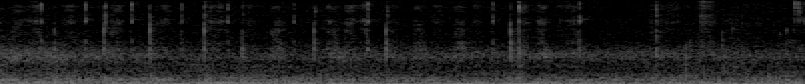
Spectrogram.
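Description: Stylus writing by hand on a tablet screen: a run of small scratches and ticks as a word is written.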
